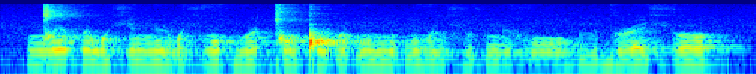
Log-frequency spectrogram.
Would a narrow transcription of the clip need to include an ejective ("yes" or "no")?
no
